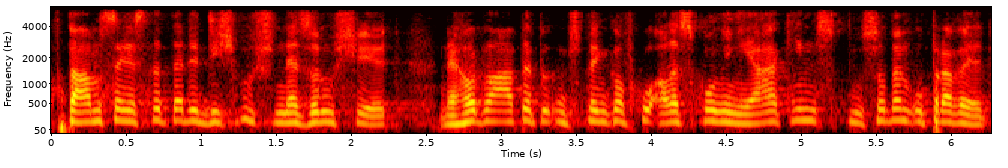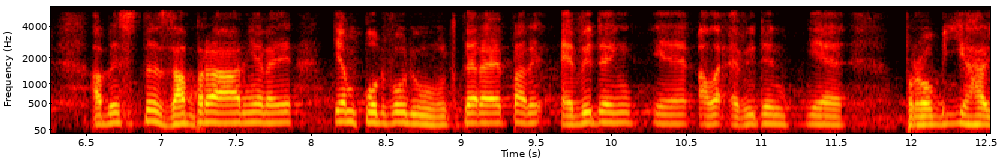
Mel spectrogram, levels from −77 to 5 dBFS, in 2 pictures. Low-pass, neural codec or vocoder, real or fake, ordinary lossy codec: 5.4 kHz; codec, 16 kHz, 1.1 kbps, Voila-Tokenizer; fake; Opus, 64 kbps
